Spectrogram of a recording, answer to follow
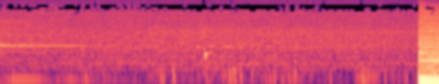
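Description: Steady faint hiss of open-air background noise, with one brief faint chirp about three seconds in.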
